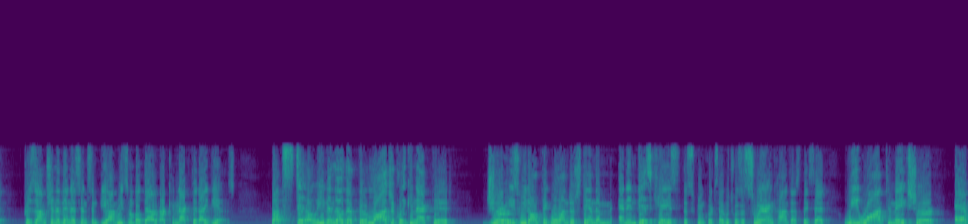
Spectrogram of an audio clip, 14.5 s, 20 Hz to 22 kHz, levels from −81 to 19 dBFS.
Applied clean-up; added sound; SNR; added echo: none; none; none; none.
